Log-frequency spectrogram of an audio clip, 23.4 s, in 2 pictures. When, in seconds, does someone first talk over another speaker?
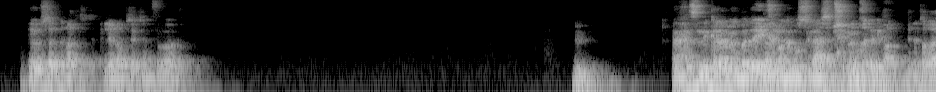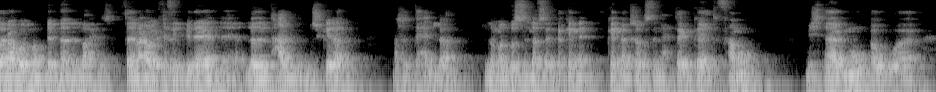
9.5 s

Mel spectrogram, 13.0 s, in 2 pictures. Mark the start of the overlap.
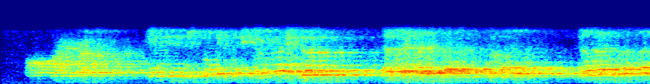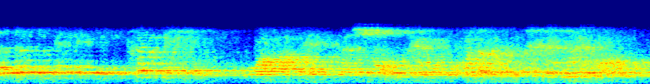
none

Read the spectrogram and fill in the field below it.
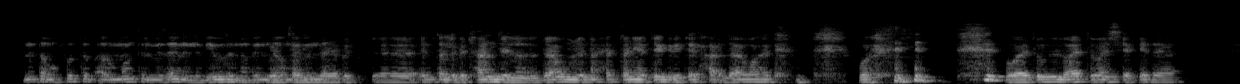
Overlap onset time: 2.0 s

